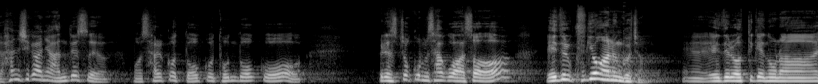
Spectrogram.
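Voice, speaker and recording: Impassioned male pastor in a reverberant church. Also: fairly high pitch. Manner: swings from hushed to shouting, acts out quoted voices. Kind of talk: sermon. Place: church sanctuary.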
